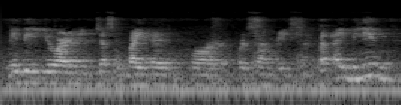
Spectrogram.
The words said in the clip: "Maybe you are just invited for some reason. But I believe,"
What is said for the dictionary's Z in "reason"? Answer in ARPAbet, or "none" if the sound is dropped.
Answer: S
